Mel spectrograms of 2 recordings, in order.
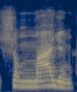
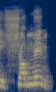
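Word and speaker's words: Shamayim (שמים): How do we pronounce it? Shamayim, as if it had an aleph. Otherwise, we should say Shamim.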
